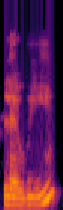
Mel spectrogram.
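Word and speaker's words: לֵוִי: So this would be, instead of Levi, it would be Lewi. Okay. It was also sometimes an O, but it was never a V sound anciently. So this is Lewi.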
